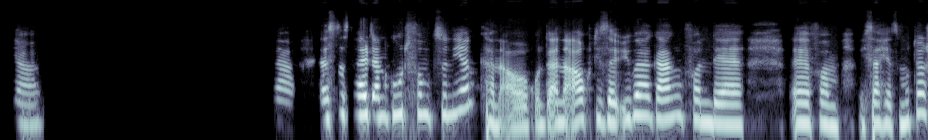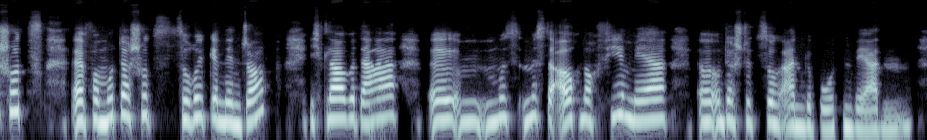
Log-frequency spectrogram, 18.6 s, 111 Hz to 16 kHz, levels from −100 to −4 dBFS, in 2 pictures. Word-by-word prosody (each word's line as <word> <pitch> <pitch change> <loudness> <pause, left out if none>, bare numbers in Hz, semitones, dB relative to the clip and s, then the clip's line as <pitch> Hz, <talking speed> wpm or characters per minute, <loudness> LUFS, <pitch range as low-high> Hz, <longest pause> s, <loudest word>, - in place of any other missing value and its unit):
Ja. 195 -2 -7 2.4
Ja, 225 -2 -7 0.3
dass 230 +1 0
das 280 -3 -3
halt 270 0 +8
dann 255 0 +5
gut 275 +2 +1
funktionieren 280 +5 0
kann 200 - -1
auch 180 - 0
und 195 - -4
dann 215 -1 +4
auch 230 +2 +4
dieser 220 -3 +2
Übergang 250 -1 +4
von 225 -3 0
der 200 -1 +3 0.4
äh, 205 0 +3
vom 195 -3 0 0.2
ich 190 - -8
sage 205 -1 +2
jetzt 195 -2 -3
Mutterschutz 290 +8 0 0.3
äh, 220 +1 +3
vom 220 -1 +1
Mutterschutz 255 0 -2
zurück 245 +2 -1
in 230 -3 +1
den 200 -2 +2
Job, 240 - 0 0.4
ich 210 +2 -11
glaube, 240 0 +4
da, 235 +5 0 0.3
äh, 230 +2 0
m 215 -1 -4
m 205 +2 -2
müss 245 0 -5
müsste 240 +2 -3
auch 230 +2 +2
noch 225 -2 -4
viel 265 +2 -4
mehr, 230 0 +1 0.3
äh, - - -7
Unterstützung 215 -1 -3
angeboten 180 -1 -4
werden. 165 +2 -7
225 Hz, 150 wpm, -22 LUFS, 205-245 Hz, 2.4 s, halt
